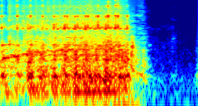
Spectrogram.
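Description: A sewing machine stitches a denim hobo bag in a rapid, steady mechanical run, loud and close, then stops abruptly near the end, leaving near silence.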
